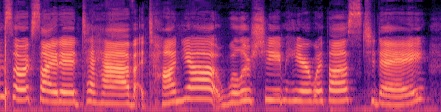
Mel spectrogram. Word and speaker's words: Tanja: good morning thank you for having me I'm Tanya One Last Time correct pronunciation I'm from Germany so some people struggle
